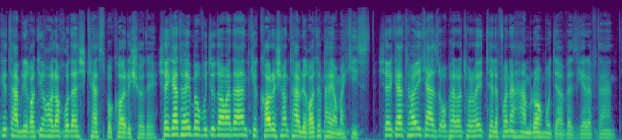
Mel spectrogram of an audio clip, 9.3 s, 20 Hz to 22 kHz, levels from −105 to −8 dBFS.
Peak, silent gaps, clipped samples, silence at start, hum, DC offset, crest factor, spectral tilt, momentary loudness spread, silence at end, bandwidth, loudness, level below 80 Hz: -6 dBFS; none; under 0.1%; 0 s; none; under 0.1%; 20 dB; -5.5 dB/octave; 11 LU; 0.1 s; 16.5 kHz; -27 LUFS; -54 dBFS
